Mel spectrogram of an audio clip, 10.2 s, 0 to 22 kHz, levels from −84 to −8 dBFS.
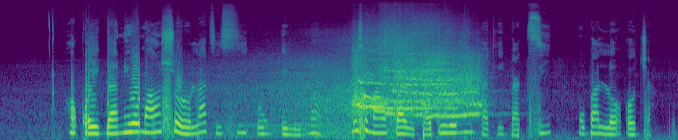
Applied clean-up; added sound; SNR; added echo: none; Engine / Car; 4 dB; none.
